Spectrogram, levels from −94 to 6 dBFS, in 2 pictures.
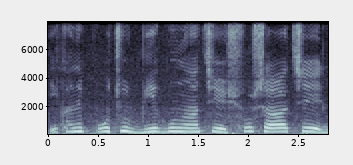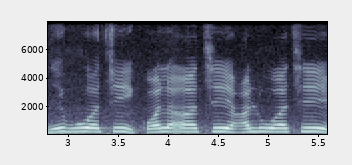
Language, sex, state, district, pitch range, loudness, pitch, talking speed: Bengali, female, West Bengal, Dakshin Dinajpur, 245-260 Hz, -14 LUFS, 250 Hz, 130 wpm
